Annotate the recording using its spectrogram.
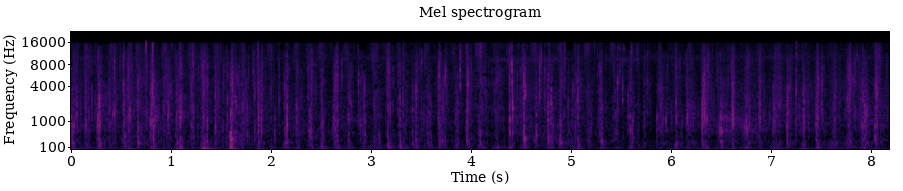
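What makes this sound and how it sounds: A medium plastic mouthwash-style bottle, partly filled with green liquid with white foam on its surface, is held in the hands and shaken. The liquid sloshes in a quick, uneven, continuous rhythm of soft low thuds and splashes, loudest in a few bursts near the start before settling into steady churning.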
